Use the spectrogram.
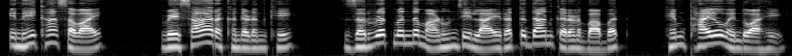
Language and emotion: Sindhi, neutral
